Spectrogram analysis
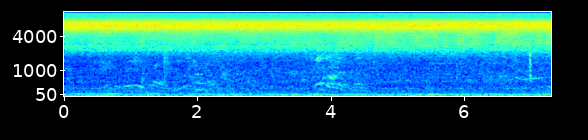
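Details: Cicadas at Nogeyama Zoo in Japan: a steady, unbroken high-pitched droning hiss runs through the whole clip without pauses, over faint murmuring human voices and a low background rumble.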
